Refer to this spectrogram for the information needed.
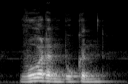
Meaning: plural of woordenboek
- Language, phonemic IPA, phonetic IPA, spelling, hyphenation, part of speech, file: Dutch, /ˈʋoːrdə(n)ˌbukə(n)/, [ˈʋʊːrdə(m)ˌbukə(n)], woordenboeken, woor‧den‧boe‧ken, noun, Nl-woordenboeken.ogg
